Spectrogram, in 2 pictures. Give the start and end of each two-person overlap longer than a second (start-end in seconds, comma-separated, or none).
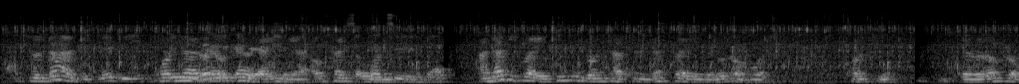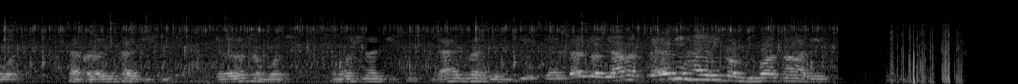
1.7-4.1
